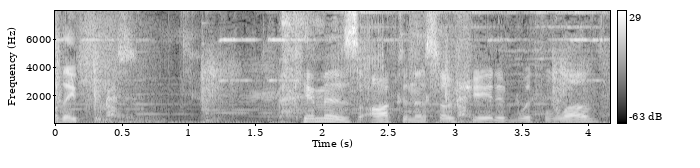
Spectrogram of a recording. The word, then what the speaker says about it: CHIM: Wiki hit me says Chim or pronounced Kim sure is a state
